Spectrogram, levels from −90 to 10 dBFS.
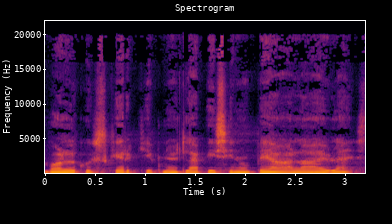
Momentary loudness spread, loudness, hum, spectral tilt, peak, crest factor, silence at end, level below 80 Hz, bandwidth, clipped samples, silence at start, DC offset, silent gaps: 5 LU; -20 LUFS; none; -5 dB/octave; -6 dBFS; 14 dB; 0 s; -50 dBFS; over 20 kHz; under 0.1%; 0 s; under 0.1%; none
